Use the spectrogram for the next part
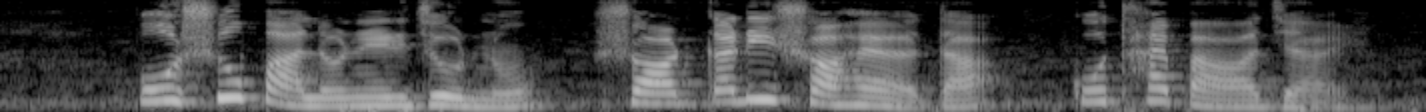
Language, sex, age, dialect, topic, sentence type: Bengali, female, 18-24, Rajbangshi, agriculture, question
